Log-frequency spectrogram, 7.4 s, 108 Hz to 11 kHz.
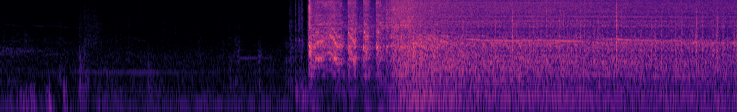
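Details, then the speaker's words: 2000 Dodge Caravan with squealing, knocking engine noises, timing chain ruled out: catches after short crank, fast idle with hissy chattering rasp from belt drive; owner suspects a new tensioner or water pump still breaking in. "let's see if it doesn't quiet this noise this could just be a new new tensioner or new water pump phenomenal so to speak"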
